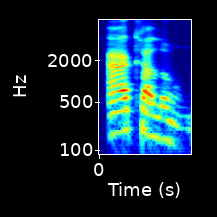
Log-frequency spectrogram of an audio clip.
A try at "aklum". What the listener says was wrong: No, not aka. No, it's only 2 syllables in the command tense. It's only 2 syllables. Okay, you put the A in front of the K, and you say the A and K together. That's 1 syllable, and then you got it.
